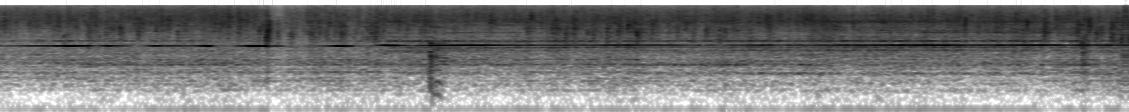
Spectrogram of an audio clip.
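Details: Steady high whistle-like squeal over running shower water from a brass showerhead, whistling at any adjustment; replacing the showerhead stopped the squeal.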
